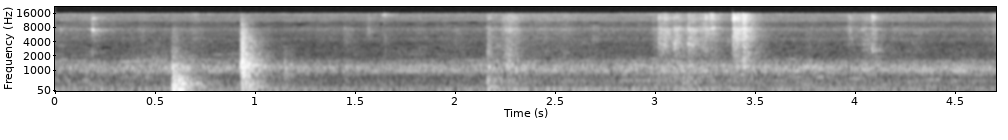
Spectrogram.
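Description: Two sharp knocks close together under a second in, then a lighter knock a little after two seconds and a few faint clicks, over a steady low background hum: household knocks in a kitchen, like a cupboard door being shut.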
